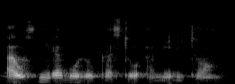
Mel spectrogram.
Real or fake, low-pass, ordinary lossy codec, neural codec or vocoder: fake; 10.8 kHz; MP3, 64 kbps; codec, 44.1 kHz, 7.8 kbps, DAC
